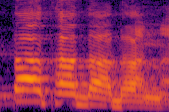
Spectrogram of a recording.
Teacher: जैसे का, खा, गा, घा, गंगा का उच्चारण स्थान कंठ है, वैसे ता, था, दा, धा, ना का उच्चारण स्थान दंत्य है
